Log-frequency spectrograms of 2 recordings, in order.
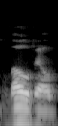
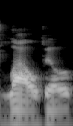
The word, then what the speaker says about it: Lowville: And it is Lowville. I'm sure a lot of people reading this news item across the country are pronouncing it Lowville, but it is Lowville.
